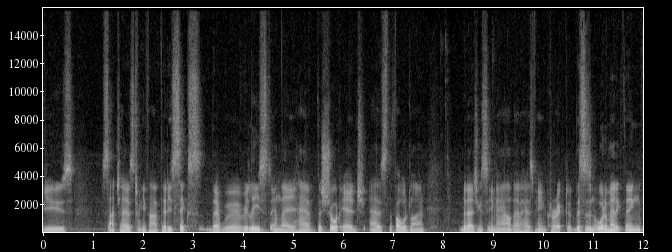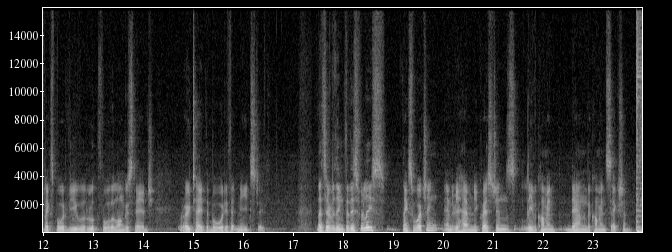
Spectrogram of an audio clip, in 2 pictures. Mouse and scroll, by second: 7.8 click, 8.1 click.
